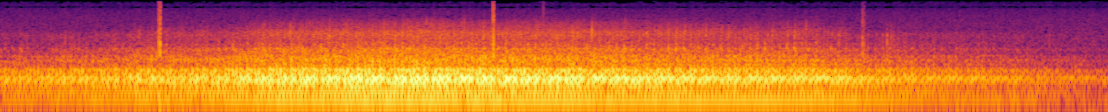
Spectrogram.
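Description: A taxi's engine roars steadily as it speeds around corners on the way to the airport, the rumble swelling louder then easing off, with a few faint sharp clicks over the motor noise and no talking.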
